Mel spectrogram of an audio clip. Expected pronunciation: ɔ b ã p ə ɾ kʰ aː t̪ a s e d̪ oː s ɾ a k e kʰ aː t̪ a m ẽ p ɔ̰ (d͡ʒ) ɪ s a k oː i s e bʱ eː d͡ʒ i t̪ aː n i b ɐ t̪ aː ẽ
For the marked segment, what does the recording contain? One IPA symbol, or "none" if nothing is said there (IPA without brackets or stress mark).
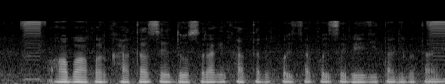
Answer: none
